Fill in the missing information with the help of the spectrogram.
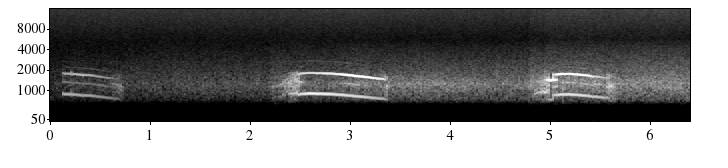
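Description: A Red-throated Loon gives three plaintive, mewing wails, each about a second long and gently falling, spaced a couple of seconds apart over a steady background hiss.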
